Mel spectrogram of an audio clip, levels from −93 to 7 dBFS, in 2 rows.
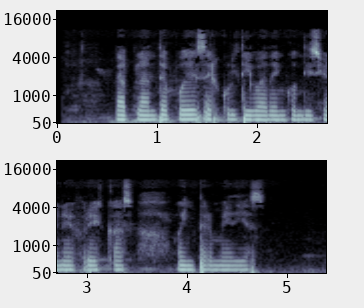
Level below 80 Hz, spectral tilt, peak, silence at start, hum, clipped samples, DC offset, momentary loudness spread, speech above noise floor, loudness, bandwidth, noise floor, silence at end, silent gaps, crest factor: -36 dBFS; -6 dB/octave; 0 dBFS; 0.55 s; none; under 0.1%; under 0.1%; 12 LU; 32 dB; -22 LUFS; 11.5 kHz; -53 dBFS; 0.65 s; none; 22 dB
